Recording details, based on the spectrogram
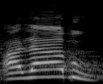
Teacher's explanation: عذابو میں ذال کو زا سے نہیں بدلنا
